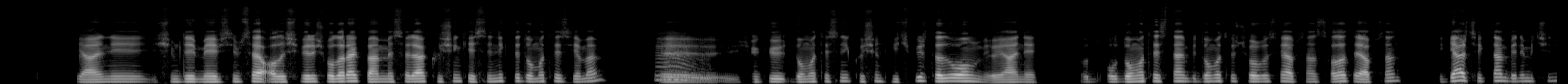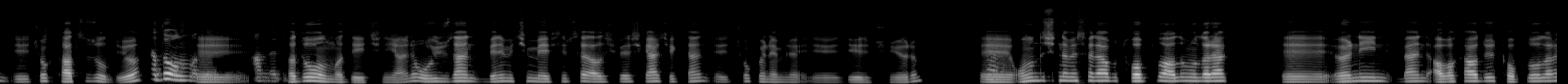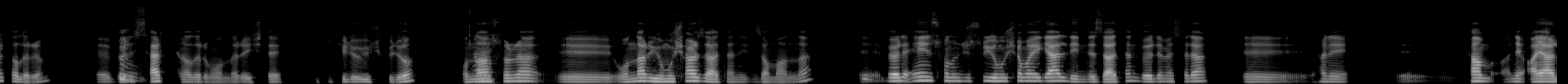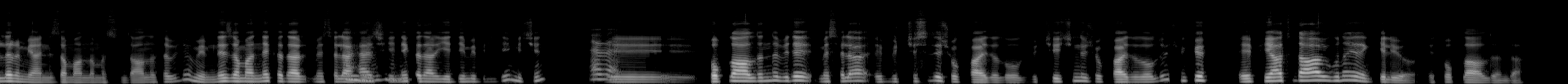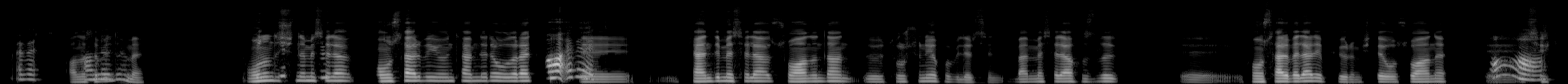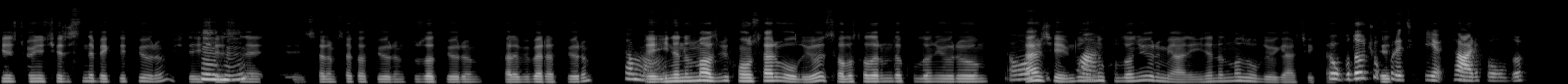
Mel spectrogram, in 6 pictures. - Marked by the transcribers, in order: other background noise; tapping
- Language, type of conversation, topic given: Turkish, podcast, Uygun bütçeyle lezzetli yemekler nasıl hazırlanır?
